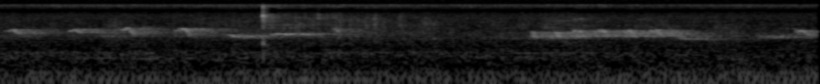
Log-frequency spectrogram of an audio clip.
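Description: Birds chirping in short, repeated warbling phrases over a steady low background rumble.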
